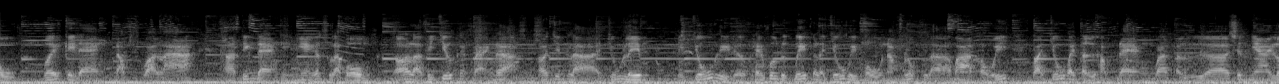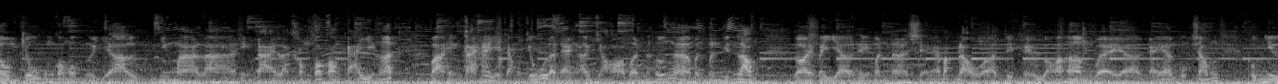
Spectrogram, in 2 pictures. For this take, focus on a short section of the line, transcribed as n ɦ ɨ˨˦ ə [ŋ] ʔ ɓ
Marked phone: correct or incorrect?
correct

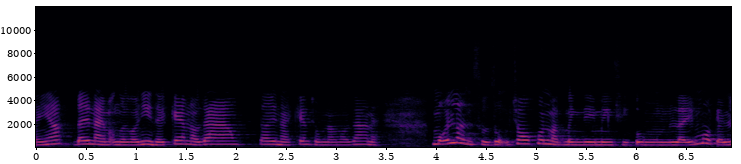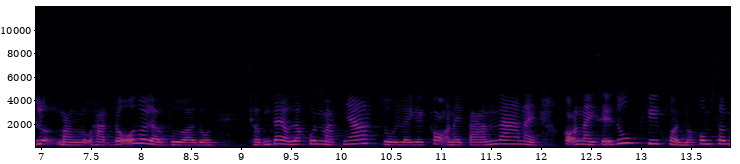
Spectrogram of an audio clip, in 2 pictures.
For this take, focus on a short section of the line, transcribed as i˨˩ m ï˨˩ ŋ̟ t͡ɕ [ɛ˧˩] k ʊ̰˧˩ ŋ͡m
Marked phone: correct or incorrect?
incorrect: i˧˩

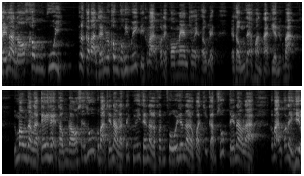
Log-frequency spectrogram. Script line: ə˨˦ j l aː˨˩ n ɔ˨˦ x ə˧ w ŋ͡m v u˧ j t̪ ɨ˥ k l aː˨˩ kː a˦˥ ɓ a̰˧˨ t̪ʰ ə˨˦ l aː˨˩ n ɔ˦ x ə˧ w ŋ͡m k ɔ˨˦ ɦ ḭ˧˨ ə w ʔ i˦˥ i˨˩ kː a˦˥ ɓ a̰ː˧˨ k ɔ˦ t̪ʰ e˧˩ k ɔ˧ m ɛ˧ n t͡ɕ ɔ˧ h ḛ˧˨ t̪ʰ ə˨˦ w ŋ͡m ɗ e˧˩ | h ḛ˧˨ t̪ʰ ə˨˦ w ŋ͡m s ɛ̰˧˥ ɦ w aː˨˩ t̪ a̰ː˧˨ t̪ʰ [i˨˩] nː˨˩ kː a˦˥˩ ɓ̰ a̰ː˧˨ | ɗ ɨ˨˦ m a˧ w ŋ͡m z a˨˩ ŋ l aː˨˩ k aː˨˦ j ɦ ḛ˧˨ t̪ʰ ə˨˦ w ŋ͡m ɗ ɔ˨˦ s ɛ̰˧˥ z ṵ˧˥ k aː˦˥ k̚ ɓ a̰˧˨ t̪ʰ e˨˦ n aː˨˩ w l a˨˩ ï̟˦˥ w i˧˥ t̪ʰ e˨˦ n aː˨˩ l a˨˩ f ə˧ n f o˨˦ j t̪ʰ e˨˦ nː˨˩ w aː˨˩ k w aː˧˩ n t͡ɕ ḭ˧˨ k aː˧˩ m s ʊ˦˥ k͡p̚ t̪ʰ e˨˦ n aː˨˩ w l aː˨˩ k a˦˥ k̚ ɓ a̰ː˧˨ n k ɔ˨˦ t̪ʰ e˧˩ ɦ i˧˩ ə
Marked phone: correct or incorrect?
correct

